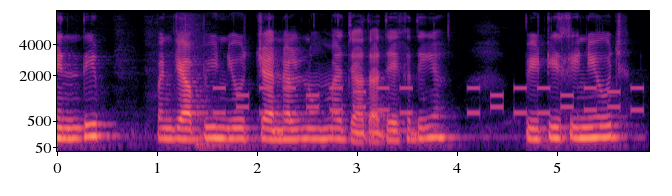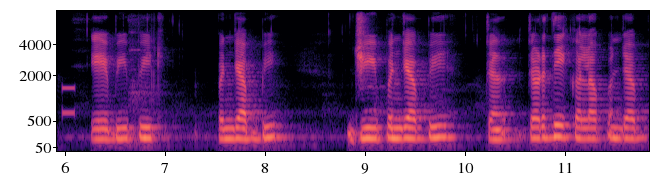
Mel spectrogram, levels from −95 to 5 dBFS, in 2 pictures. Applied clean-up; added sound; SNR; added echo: none; Telephone; 15 dB; none.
